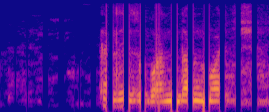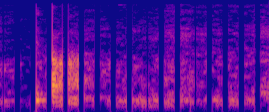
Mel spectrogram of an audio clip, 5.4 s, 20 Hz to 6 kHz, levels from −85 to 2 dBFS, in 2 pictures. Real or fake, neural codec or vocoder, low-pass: real; none; 5.4 kHz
